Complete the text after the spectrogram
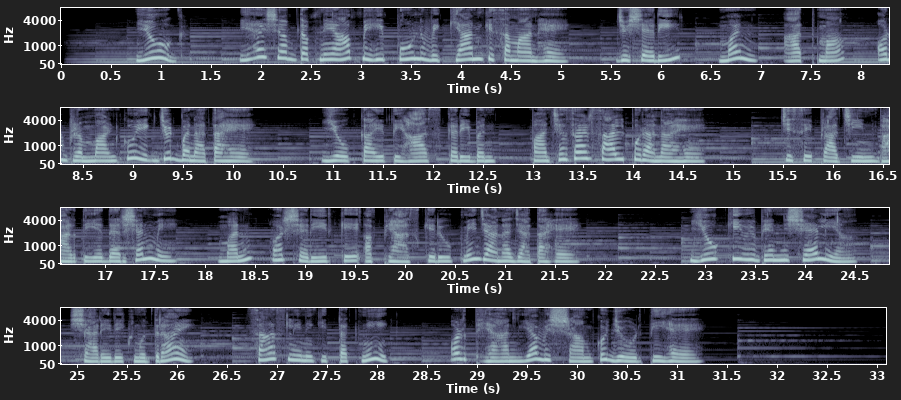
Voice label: Hindi Narrative; Yog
